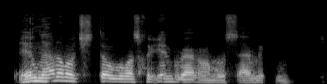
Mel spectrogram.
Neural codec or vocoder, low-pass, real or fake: codec, 24 kHz, 0.9 kbps, WavTokenizer, medium music audio release; 10.8 kHz; fake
